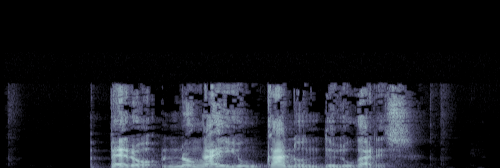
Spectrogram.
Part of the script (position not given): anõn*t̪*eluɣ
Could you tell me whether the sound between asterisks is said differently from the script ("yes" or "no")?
yes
